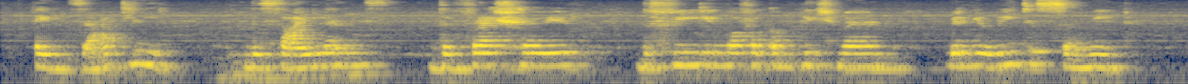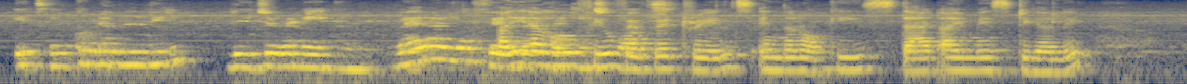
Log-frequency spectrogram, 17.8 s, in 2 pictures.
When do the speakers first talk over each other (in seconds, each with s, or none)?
12.6 s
